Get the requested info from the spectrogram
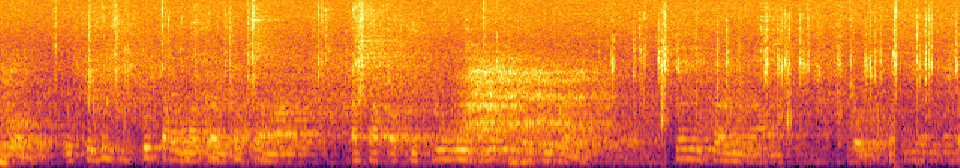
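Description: Indistinct talking, with light clicks of carabiners and metal rope-access hardware being handled. About four seconds in there is a brief hiss of rope being pulled through the hands.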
